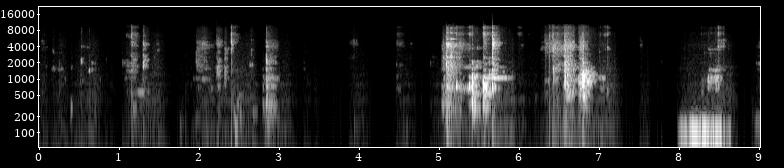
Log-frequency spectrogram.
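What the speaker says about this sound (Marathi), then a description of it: "तर आपण अगोदर ह्या सर्व अशा भाज्या चिरून घेऊया." A knife finely chopping a bundle of wild leafy greens on a board, heard as short clusters of crisp, rapid cuts separated by pauses, with a dull low thump near the end, close and quiet.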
